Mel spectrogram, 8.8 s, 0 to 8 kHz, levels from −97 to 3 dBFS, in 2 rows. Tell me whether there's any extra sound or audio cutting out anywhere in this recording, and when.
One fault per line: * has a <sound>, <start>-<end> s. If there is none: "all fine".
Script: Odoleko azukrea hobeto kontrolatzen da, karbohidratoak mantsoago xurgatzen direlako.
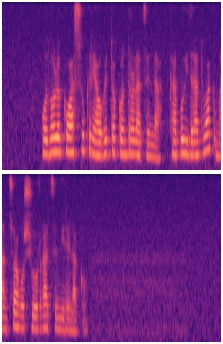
all fine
